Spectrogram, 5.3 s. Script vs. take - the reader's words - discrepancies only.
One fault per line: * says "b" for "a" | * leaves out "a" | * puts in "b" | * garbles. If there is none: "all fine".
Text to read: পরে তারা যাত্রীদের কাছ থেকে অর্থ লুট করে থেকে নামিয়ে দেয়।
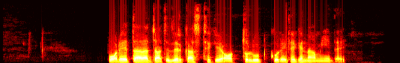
all fine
